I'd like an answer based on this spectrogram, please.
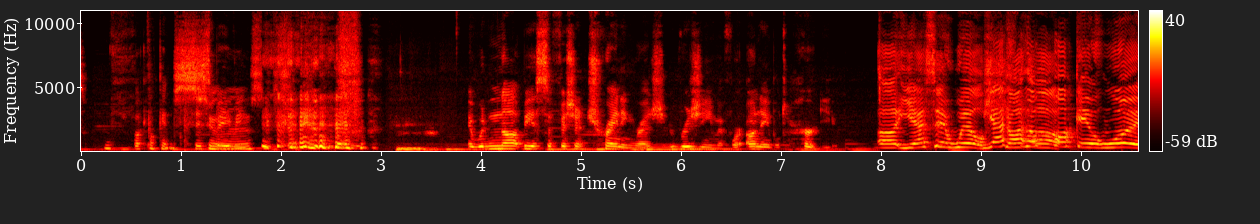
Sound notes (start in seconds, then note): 1.8 both Laugh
